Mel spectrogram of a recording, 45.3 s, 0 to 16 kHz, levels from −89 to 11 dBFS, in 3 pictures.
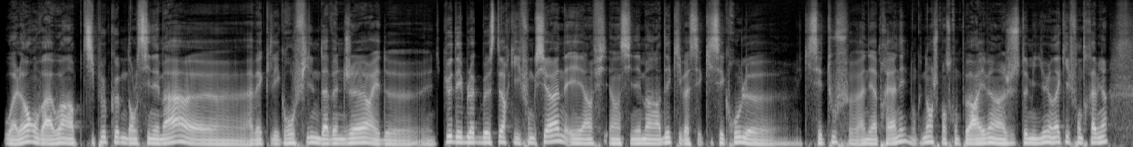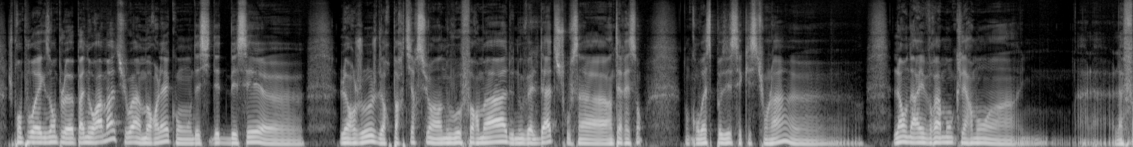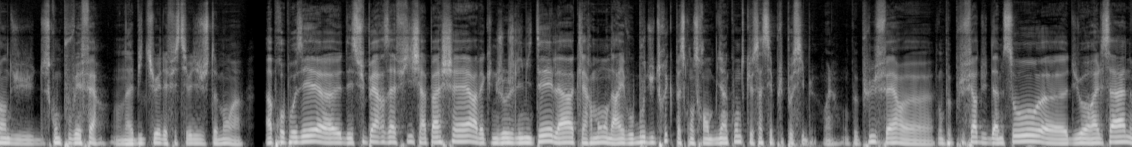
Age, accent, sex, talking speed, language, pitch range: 20-39, French, male, 225 wpm, French, 100-120 Hz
